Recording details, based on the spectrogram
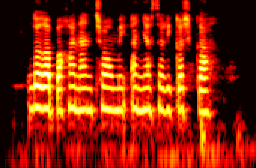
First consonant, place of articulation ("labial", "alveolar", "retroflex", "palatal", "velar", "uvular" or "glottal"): uvular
